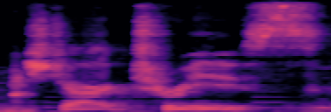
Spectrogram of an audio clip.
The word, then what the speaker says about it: Chartreuse: Chartreuse.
